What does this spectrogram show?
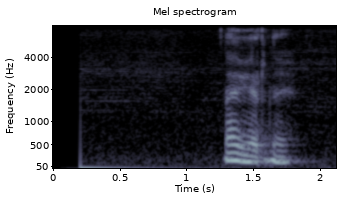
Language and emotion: Russian, neutral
